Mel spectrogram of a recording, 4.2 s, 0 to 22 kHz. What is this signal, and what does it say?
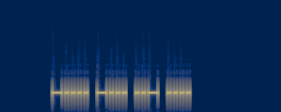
Morse code, heard as a keyed tone, about 25 wpm, 700 Hz. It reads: 6BUH
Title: Four Challenging Letter-Number Combinations 25wpm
